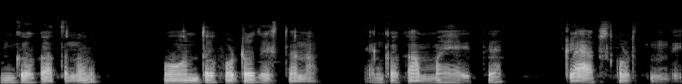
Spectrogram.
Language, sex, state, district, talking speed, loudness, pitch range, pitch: Telugu, male, Andhra Pradesh, Srikakulam, 80 wpm, -20 LUFS, 85-105 Hz, 95 Hz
